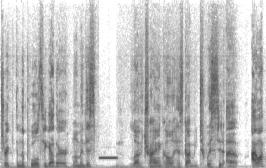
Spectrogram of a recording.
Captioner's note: beep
